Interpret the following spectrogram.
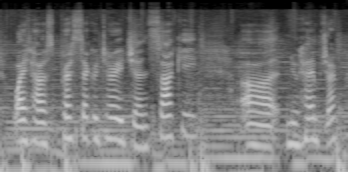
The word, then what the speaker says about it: Psaki: with the former White House Press Secretary Jen Psaki, New Hampshire, did I pronounce that right? Jen Psaki, yes.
